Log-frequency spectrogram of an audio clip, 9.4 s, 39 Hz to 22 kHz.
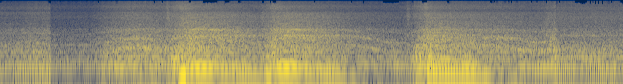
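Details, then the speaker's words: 2005 Chevy Aveo 1.6L E-Tech II after timing belt and water pump replacement: engine idles evenly and takes quick rev blips cleanly, no more rattling or noise, smooth as silk. Normal smooth idle and revving. "oh just as smooth as silk that's great"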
